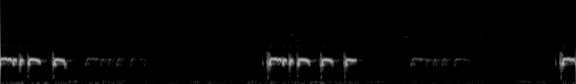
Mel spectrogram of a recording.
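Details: Zebra dove, a local perkutut, singing on a home terrace as a decoy for wild doves; quick clipped cooing phrases of four to five notes, each followed by a softer rolling trill, repeating roughly every three seconds.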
